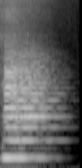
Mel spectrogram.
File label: clarinets, Wood Winds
